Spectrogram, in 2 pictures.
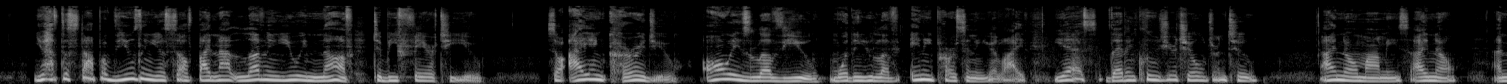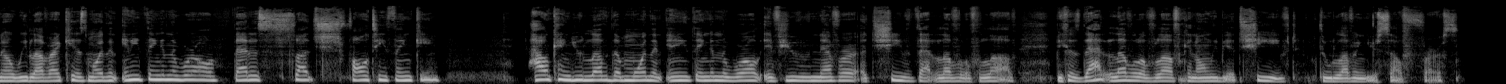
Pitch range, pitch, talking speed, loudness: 165-205 Hz, 185 Hz, 185 wpm, -24 LUFS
